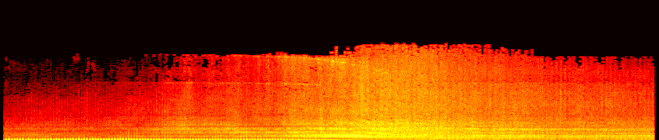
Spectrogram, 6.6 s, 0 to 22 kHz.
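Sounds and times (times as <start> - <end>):
EC155 helicopter flying by: 0.0 - 6.5.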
